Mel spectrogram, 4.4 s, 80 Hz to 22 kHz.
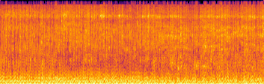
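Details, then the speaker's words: First start of a 5.3 V8 from an SSR swapped into a 1972 Chevy C10, mass airflow sensor not yet connected: deep idle with an uneven, lumpy, stumbling beat; running rough, possible misfire, cause not confirmed. "It's running rough though."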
